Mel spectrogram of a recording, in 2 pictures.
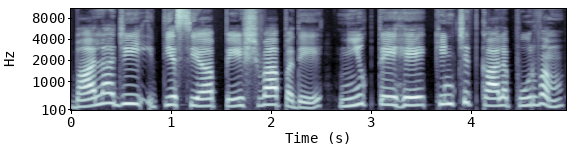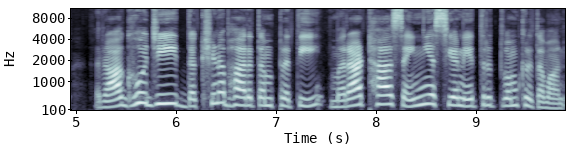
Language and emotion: Sanskrit, neutral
